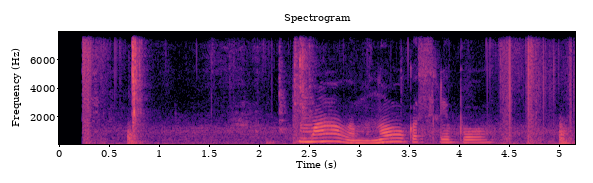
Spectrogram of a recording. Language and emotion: Russian, sad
